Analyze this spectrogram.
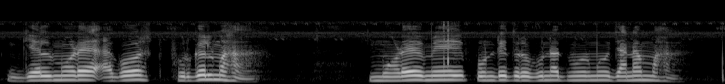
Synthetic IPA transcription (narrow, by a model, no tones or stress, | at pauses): ɡɛlmɔɽɛaɡɔsʈpʰuɾɡəlmaɦa | mɔɽɛmɛpuɳɖit̪ɾoɡʱunat̪̚muɾmud͡ʒanamːaɦa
